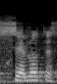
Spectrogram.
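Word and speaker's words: zelotes: Los celotes se escriben Z-E-L-O-T-E-S.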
